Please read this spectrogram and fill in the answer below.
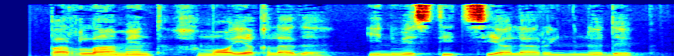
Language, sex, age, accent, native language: Uzbek, male, 25-34, Toshkent viloyati, Uzbek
